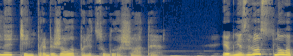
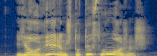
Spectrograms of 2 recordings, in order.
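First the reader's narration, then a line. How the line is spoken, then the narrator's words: Fervent exclamation. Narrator (Russian): горячо воскликнул огнезвезд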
